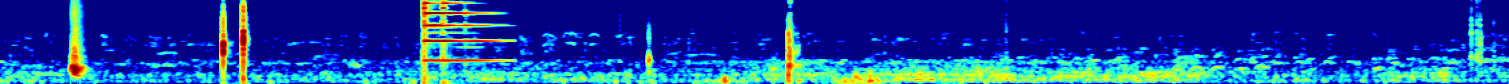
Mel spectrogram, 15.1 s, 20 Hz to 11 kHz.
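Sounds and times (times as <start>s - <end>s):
notification bell ding: 4.2s - 5.2s.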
